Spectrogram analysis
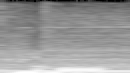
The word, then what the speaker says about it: Le Mans: You're all saying it wrong, by the way. It's a multi-class sports car championship across the French Sector 2 countryside. is 0.6 off the pace. No. Le Mans.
